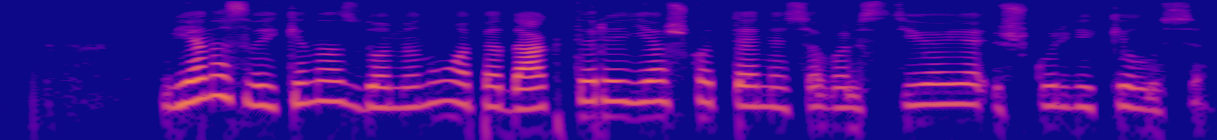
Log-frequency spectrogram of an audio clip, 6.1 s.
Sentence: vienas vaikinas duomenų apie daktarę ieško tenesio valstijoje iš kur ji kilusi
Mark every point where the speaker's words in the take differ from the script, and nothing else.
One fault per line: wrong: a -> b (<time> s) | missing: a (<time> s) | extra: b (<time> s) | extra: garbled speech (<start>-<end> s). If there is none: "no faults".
no faults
